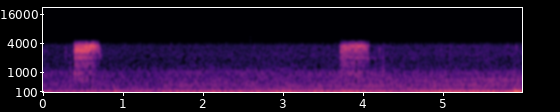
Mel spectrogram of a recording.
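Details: Four young barn owls being fed at the nest in Théding on 16 July 2020; two short, harsh, breathy hisses about three seconds apart over a low steady hum.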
